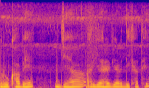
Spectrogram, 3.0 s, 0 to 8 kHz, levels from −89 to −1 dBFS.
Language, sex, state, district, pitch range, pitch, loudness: Chhattisgarhi, male, Chhattisgarh, Rajnandgaon, 150-160 Hz, 155 Hz, -18 LUFS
